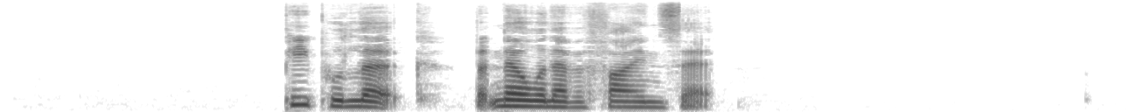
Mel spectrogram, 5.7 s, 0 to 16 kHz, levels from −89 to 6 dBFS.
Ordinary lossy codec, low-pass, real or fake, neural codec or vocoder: AAC, 48 kbps; 14.4 kHz; real; none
